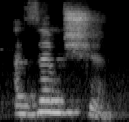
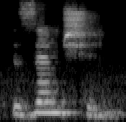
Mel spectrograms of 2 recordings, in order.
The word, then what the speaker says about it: assumption: falls on the division assumption assumption it's a three syllable word stress falls on the middle syllable now words ending with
